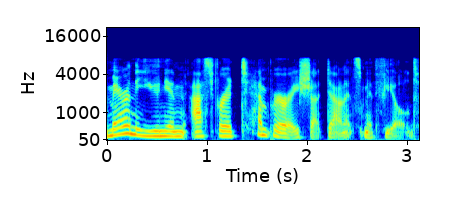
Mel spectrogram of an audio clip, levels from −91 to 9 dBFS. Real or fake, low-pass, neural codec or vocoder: fake; 7.2 kHz; codec, 24 kHz, 6 kbps, HILCodec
